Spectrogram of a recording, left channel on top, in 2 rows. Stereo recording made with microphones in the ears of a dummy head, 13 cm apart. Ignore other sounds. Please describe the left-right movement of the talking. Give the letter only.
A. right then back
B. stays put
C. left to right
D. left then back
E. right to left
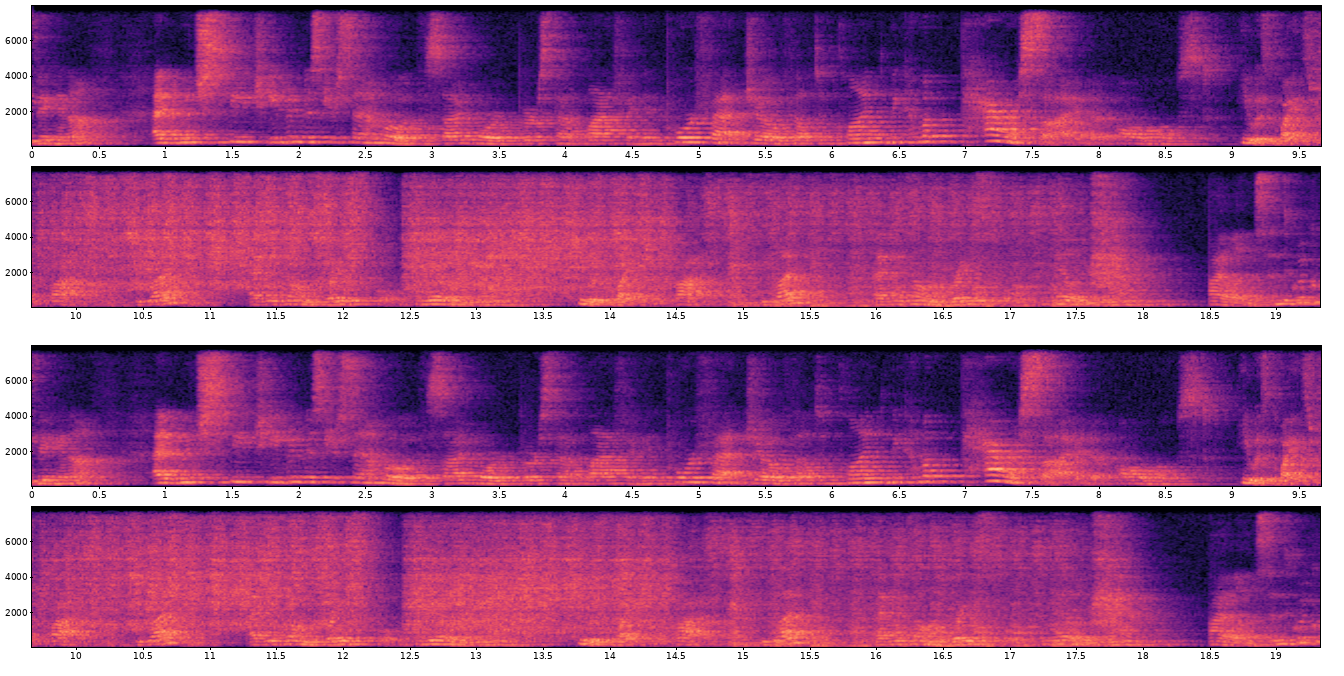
A.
